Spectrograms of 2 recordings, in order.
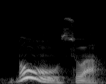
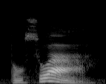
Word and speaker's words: bonsoir: final bonsoir très bien accent tonique est toujours à la fin des mots en français donc c'est pas bonsoir non bonsoir d'accord bonjour très bien alors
